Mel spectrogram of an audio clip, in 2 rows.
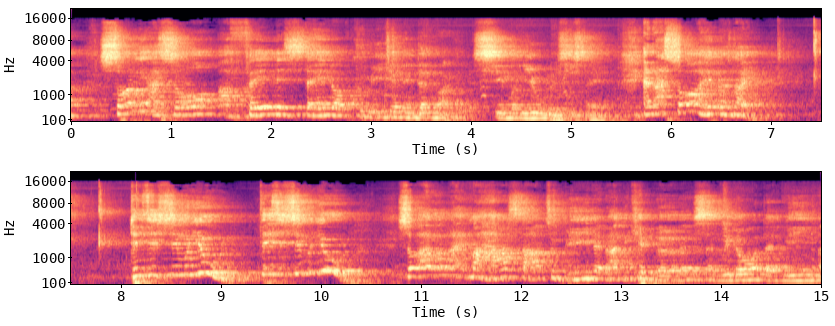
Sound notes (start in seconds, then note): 7.5 click,click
